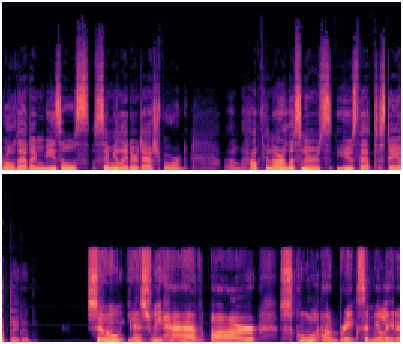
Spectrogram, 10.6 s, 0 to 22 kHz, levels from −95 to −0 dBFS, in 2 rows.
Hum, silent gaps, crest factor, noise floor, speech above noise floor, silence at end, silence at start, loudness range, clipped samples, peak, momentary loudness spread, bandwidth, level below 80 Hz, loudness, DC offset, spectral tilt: none; none; 18 dB; -76 dBFS; 50 dB; 0 s; 0 s; 4 LU; under 0.1%; -8 dBFS; 13 LU; 17.5 kHz; -70 dBFS; -25 LUFS; under 0.1%; -3 dB/octave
